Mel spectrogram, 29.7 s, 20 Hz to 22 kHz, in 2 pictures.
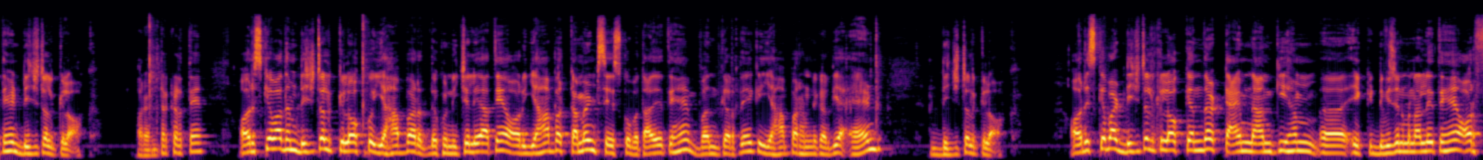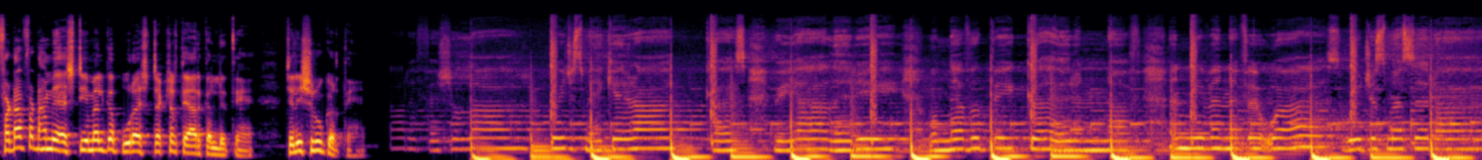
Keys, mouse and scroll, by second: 0.0-1.7 typing, 2.9 click, 3.6 Return, 4.8 Down, 5.5 Up, 5.8 Right, 7.2 alt+shift+a, 8.1-10.8 typing, 11.0 Up, 12.1-15.9 typing, 14.0 Down, 14.2 Right, 18.6 Tab, 18.6-23.7 typing, 20.9 Return, 21.1 Down, 21.2 Right, 23.4 click, 23.6 ctrl+scroll down 1, 24.2-24.8 scroll down 1, 24.8 click, 24.9-26.8 typing, 27.7 Down, 27.8 Right, 28.3 Return, 28.8-29.6 typing.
